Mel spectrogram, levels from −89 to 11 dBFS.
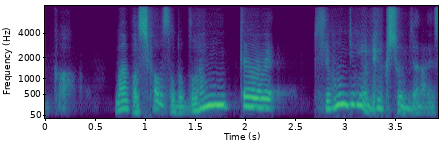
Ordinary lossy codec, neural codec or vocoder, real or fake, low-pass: none; codec, 16 kHz, 0.5 kbps, FreqCodec, smaller model; fake; none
